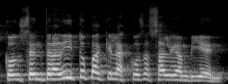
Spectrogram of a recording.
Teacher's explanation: supresión de la consonante r típico de ciertas zonas como colombia venezuela ecuador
